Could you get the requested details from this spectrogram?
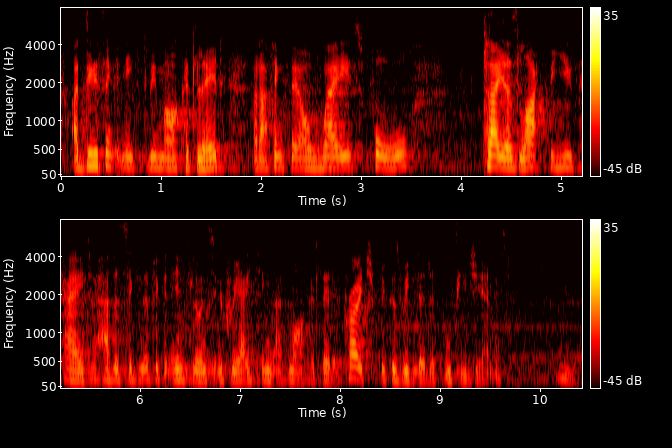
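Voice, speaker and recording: Over noticeable background noise, a woman talks at a fairly quick pace in a fairly low, monotone voice, with big swings in loudness. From South Africa. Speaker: industry expert panelist. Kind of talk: conference panel discussion.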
